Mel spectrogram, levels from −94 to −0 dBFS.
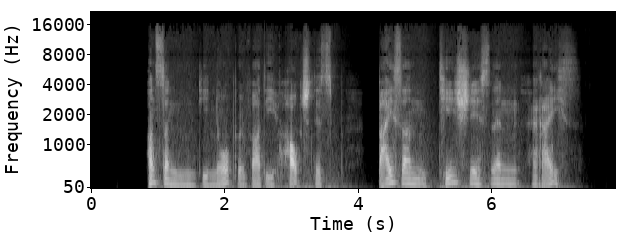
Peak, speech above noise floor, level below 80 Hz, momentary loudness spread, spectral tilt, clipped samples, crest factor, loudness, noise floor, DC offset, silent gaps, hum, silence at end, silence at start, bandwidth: -6 dBFS; 36 dB; -50 dBFS; 13 LU; -4 dB/octave; under 0.1%; 24 dB; -28 LUFS; -64 dBFS; under 0.1%; none; none; 0.65 s; 0.85 s; 16.5 kHz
